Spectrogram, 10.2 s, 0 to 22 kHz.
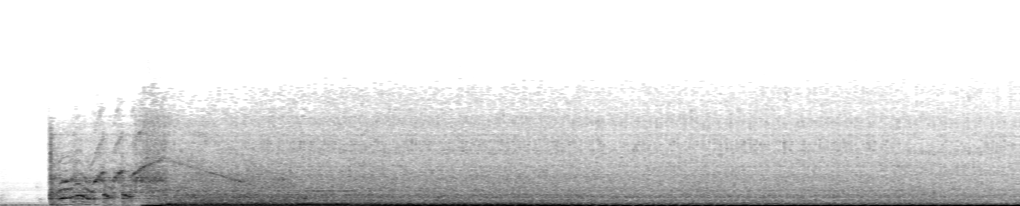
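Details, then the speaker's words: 1998 Jeep Cherokee XJ after a repeat exhaust leak repair with a new header and new Felpro gasket. The starter spins briefly, then the engine catches and settles into a steady, even idle. There is no ticking or puffing, and smoke is preservative burning off the header. Exhaust leak noise is gone. "That's just all the preservative burning off of that new header. But all the exhaust noise is gone under the hood."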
